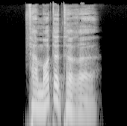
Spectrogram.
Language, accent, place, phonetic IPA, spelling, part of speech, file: German, Germany, Berlin, [fɛɐ̯ˈmɔtətəʁə], vermottetere, adjective, De-vermottetere.ogg
- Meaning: inflection of vermottet: 1. strong/mixed nominative/accusative feminine singular comparative degree 2. strong nominative/accusative plural comparative degree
